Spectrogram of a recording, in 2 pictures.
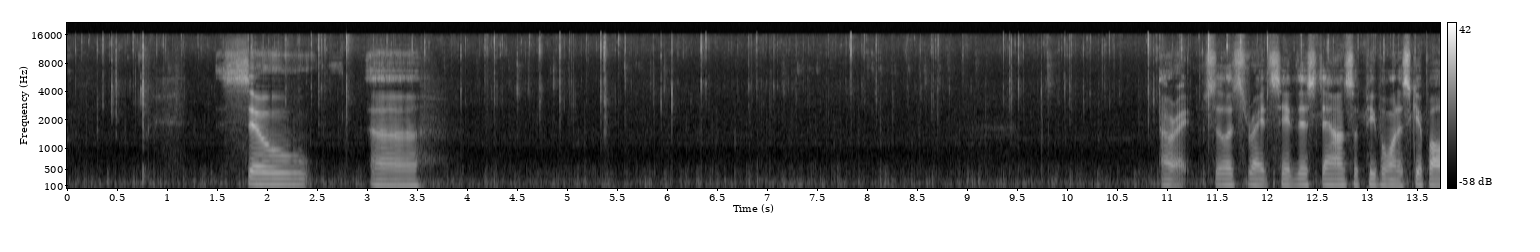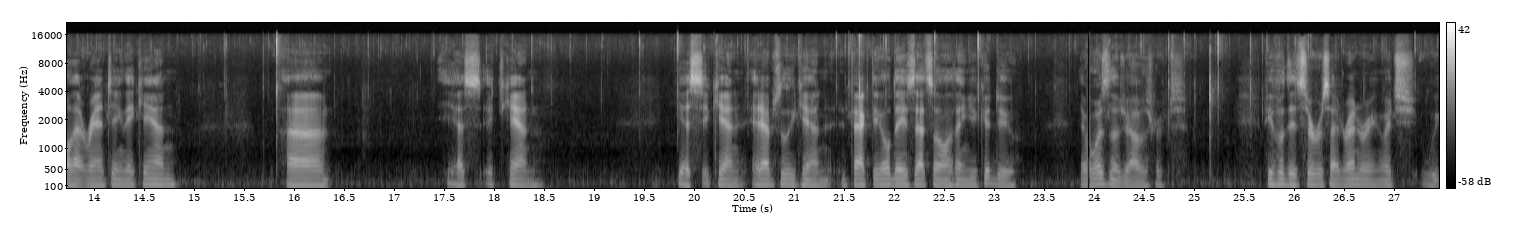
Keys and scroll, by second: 0.1-10.3 typing, 11.4-12.7 typing, 24.3 super+Tab.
